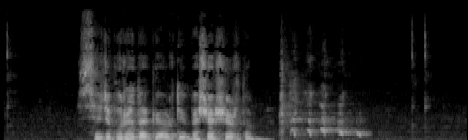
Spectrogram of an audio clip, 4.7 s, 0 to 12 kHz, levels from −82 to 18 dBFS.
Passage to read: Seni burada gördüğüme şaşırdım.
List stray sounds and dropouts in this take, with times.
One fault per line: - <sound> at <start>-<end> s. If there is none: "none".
- laugh at 2.8-3.7 s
